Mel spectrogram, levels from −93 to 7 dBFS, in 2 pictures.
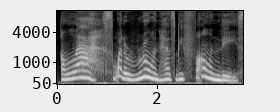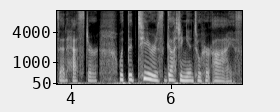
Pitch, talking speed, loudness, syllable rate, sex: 220 Hz, 130 wpm, -16 LUFS, 3.6 syllables/s, female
